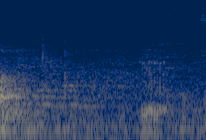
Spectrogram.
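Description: A pause in a man's speech: his voice trails off, then low room tone with a brief faint vocal sound about a second and a half in.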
